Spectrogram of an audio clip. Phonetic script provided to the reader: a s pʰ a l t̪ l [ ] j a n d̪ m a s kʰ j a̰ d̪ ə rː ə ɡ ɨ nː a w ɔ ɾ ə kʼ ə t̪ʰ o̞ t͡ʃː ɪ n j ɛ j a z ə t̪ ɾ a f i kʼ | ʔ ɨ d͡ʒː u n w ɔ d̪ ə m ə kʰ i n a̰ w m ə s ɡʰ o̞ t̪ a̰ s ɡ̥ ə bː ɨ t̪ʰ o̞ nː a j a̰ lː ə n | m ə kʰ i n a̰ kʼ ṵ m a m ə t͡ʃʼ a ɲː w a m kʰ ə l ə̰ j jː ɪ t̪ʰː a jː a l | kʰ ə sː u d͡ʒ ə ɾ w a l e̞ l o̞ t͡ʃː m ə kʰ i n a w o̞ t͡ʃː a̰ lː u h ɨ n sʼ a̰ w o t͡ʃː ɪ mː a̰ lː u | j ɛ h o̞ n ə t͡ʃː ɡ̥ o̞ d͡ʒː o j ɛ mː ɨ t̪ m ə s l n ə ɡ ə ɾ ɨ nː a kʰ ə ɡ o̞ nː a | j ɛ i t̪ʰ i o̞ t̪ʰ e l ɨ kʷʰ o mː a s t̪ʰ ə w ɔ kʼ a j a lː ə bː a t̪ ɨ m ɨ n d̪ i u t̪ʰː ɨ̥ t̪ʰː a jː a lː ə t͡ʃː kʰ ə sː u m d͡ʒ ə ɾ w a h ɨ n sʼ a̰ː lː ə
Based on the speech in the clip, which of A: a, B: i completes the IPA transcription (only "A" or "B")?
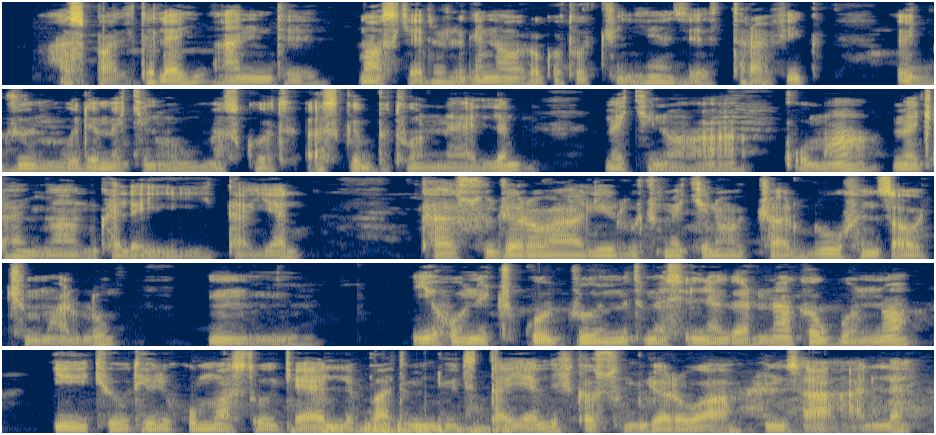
A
